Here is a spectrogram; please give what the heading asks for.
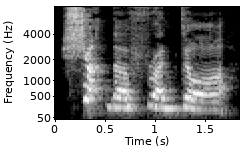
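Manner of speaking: slow, mock-stunned exclamation; imitated disbelief. Colleague learning she is on Radio One, stunned. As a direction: draw out each word in mock amazement. Retold amazed reaction to her job.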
